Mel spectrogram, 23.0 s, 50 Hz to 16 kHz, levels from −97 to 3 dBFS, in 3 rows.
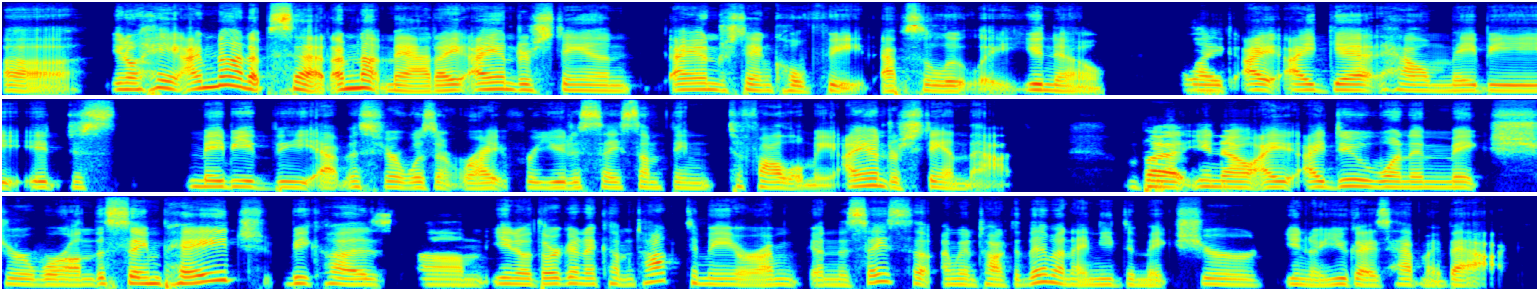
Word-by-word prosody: uh, - - 0 0.2
you 215 +1 0
know, 215 - +5
"Hey, 250 +2 +3
I'm 235 +7 +5
not 340 -2 +7
upset, - - +7
I'm - - +7
not 260 -5 +7
mad, 165 -2 +3
I 180 +2 +6
I 215 +3 +5
understand 185 -4 -1 0.2
I 205 +1 +5
understand 195 -3 0
cold 170 -3 -4
feet, 180 - -2
absolutely." 165 0 -1
You 200 0 +2
know, 180 - -3 0.4
like, 180 -2 -2
"I 200 -1 +5
I 190 0 +3
get 190 +1 +3
how 185 -4 -1
maybe 175 0 -2
it 185 - -4
just 180 -3 -3 0.3
maybe 205 -1 0
the 180 0 -5
atmosphere 190 -1 -2
wasn't 175 +1 -4
right 165 - -1
for 180 - -9
you 175 +1 -3
to 175 - -5
say 180 -2 0
something 175 -2 -5
to 210 - -8
follow 175 -5 -1
me, 80 0 -6
I 215 - +3
understand 180 -9 -1
that. - - -6 0.6
But, 190 -2 +5
you 210 0 -2
know, 190 -2 +3
I 180 0 +2
I 185 - +3
do 215 +2 0
wanna 185 -1 -1
make 180 -1 -3
sure 185 -3 -4
we're 175 0 -1
on 165 +1 -1
the 200 - -2
same 210 -2 +4
page 295 - +2
because, 195 -5 -2 0.2
um, 85 -1 -5
you 205 - -1
know, 190 - 0
they're 200 0 +1
gonna 200 -3 -2
come 195 -3 -9
talk 275 +5 -1
to 225 - -6
me 185 -1 -3
or - - -2
I'm 180 0 -4
gonna 165 +1 -7
say 245 - +1
so - - -4
I'm 180 - -6
gonna 180 -2 -6
talk 175 -2 -2
to 170 - -9
them 245 +3 +1
and 200 -4 -1
I - - -1
need 180 -2 -7
to 175 - -8
make - - -8
sure, 180 -4 -5
you 190 - -4
know, 165 - -6
you 185 +4 -3
guys 160 -5 -1
have 180 -1 -3
my - - -9
back." - - -2
185 Hz, 235 wpm, -22 LUFS, 175-205 Hz, 0.6 s, not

